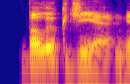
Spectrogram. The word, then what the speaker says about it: Baluchian: I butcher it. Yeah, it's Baluchian. Yeah, just pronounce all the letters. It's all there.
